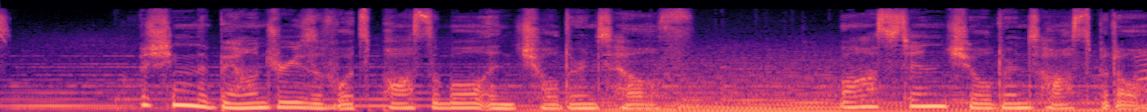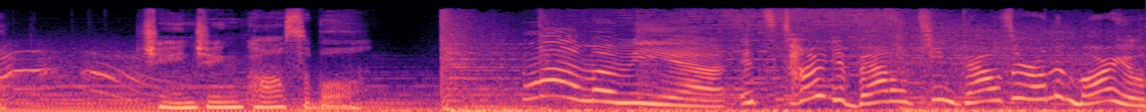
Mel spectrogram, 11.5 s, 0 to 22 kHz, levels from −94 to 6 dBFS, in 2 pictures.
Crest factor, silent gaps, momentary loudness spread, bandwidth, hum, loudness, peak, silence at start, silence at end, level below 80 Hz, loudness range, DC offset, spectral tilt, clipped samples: 12 dB; none; 9 LU; 16 kHz; none; -15 LUFS; -2 dBFS; 0 s; 0 s; -26 dBFS; 2 LU; under 0.1%; -5 dB/octave; under 0.1%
